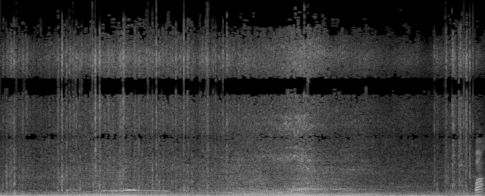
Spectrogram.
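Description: Caged birds chirp and call nearby.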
